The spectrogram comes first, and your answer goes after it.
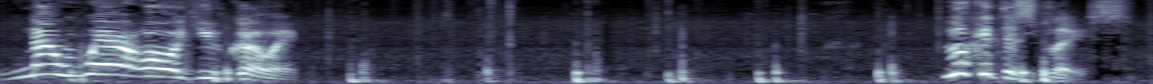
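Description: An actor playing a fussy, exasperated but good-natured gentleman doctor in a radio drama, with a declamatory, animated manner. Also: very high-pitched, unhurried, a little hiss or hum, heavily acted, low-quality recording.

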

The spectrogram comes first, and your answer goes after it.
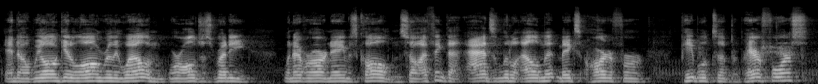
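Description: Earnest young man, bright voice. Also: a little high, fairly even intonation, fast. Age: young adult. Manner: earnest, grateful, many restarts. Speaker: college quarterback. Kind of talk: post-game press interview. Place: indoor press room before sponsor backdrop.

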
